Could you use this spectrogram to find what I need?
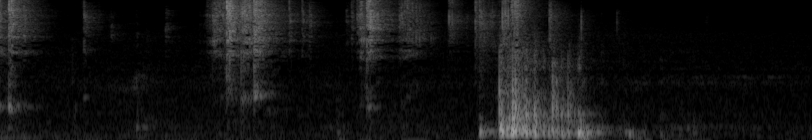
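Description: Dice clatter across a tabletop.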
